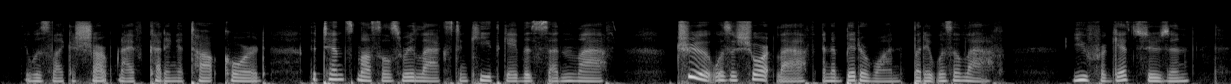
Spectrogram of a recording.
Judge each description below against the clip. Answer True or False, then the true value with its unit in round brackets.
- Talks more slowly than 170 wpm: False (185 wpm)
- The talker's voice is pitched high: False (160 Hz)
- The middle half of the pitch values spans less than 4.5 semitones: True (3.2 semitones)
